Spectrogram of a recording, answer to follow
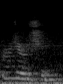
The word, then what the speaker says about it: Ryushin: Eu não sei os kanjis, então não posso afirmar que seja exatamente o mesmo nome, né? Mas a pronúncia é Ryushin.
